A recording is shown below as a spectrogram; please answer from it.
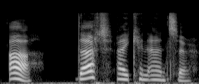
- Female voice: Yes, female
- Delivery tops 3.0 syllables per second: Yes, 4.2 syllables/s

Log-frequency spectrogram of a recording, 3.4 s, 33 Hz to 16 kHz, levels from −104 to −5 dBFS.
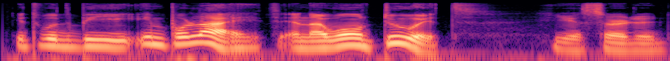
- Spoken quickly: No, average, 195 wpm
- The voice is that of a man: Yes, male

